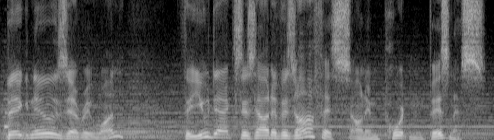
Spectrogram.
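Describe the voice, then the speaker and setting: Lively, wry male announcer. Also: on the high side, normal speed. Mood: wry, announcing. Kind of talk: video game voice acting. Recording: music playing behind the voice.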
